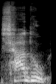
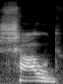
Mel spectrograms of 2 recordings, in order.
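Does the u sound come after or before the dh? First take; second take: after; before. First: The u sound comes after the dh. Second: The u sound comes before the dh.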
